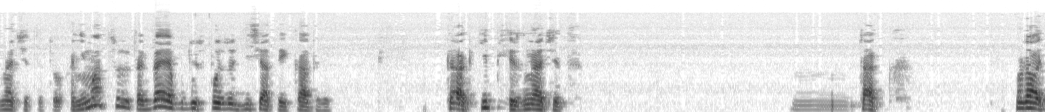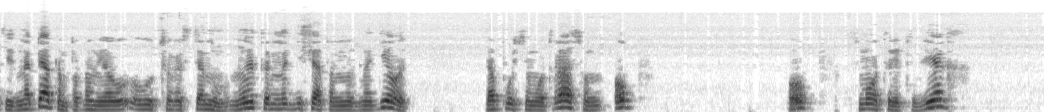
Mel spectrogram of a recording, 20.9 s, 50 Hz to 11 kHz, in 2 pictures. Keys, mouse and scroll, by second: 2.1 click, 4.6 shift+middle click, 10.2 click, 14.9 r, 17.2 click, 17.9 r.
